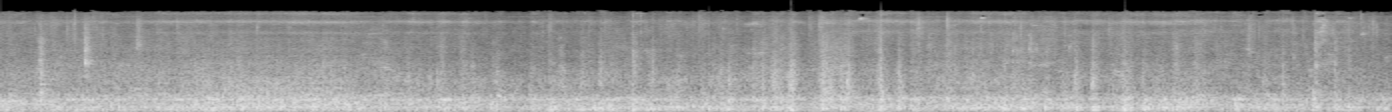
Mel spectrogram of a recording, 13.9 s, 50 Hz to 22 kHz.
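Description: SMRT C751B metro train running along the track, heard from inside the car: a steady rumble of wheels on rail with a steady hum. Sharp clicks from the track come through, most of them about eight seconds in and near the end.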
